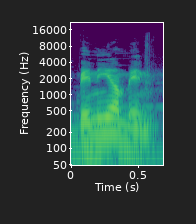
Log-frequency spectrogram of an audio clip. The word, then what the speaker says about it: বেনিয়ামিন: Benjamin নামটিকে আরবিতে উচ্চারণ করা হয় বেনিয়ামিন।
